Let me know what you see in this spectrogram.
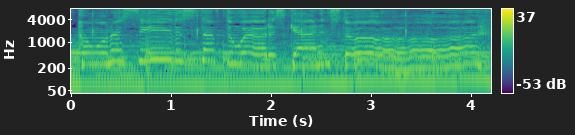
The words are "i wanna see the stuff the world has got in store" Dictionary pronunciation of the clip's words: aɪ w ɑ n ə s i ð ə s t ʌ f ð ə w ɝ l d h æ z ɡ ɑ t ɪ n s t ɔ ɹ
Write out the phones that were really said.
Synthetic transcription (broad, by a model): aɪ w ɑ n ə s i ð ə s t ʌ f ð ə w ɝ d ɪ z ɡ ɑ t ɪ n s t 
